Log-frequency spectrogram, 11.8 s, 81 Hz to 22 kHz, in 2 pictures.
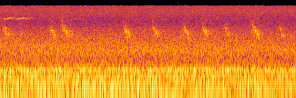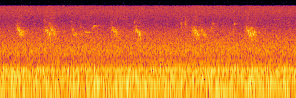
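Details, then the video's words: Wild birdsong in open countryside at La Croix Tasset, Côtes-d'Armor, Brittany, France, on 21 August 2014: a faint series of thin, downward-slurred chirps repeated steadily through the recording, set against a constant broad hiss of background noise. "Birdsong, Skies & Countryside"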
